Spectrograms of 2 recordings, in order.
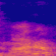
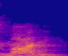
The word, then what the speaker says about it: Amati: It's like I'm Amato, but it's actually Amati. Amati.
